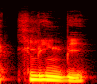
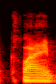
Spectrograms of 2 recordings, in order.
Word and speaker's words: climb: Então olha só, essa palavra não é clim. Climbou climb é climb. Climb. Termina com som de m no final fica climb.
